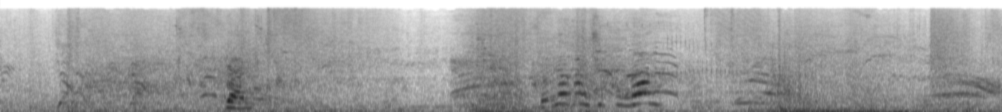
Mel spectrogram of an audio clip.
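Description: Fiery blasts and weapon clashes burst out in a fight.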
